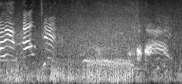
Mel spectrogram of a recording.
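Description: Pacific Ocean surf at Huntington Beach in Southern California, a steady broadband wash of waves mixed with wind buffeting the microphone, with children's voices chattering over it at the start and near the end.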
